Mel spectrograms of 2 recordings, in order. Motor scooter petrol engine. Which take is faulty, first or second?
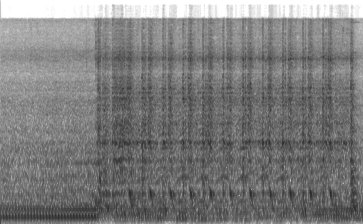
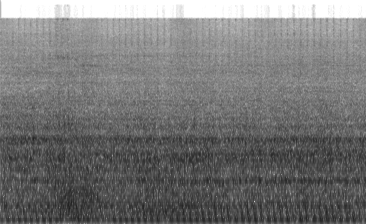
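first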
